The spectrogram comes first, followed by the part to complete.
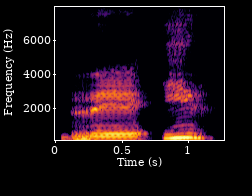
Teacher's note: Reír es aguda, tiene sílaba tónica en la última y termina en R y aún así lleva tilde.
